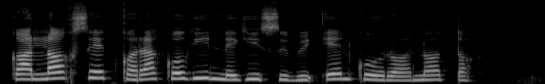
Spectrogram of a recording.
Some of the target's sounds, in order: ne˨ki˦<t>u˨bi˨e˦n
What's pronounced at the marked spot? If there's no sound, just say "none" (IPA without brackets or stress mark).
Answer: s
